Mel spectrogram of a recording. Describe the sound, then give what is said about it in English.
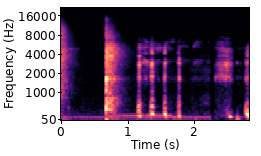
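A loud, sharp slap cracks out near the start, followed by a quick run of lighter smacking hits and a few more scattered ones, over a low steady hum with no talking. “have either of you ever had the urge to slap the crap out of me?”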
